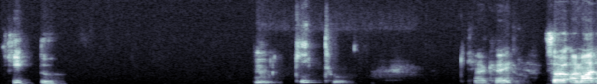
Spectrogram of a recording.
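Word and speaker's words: giitu: You can see that it's spelt G-I-I-T-U, but that G pronounces as K. So we said it's a very similar sound, so G, K, so it's kitu.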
